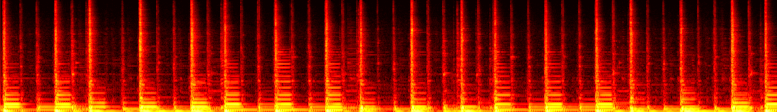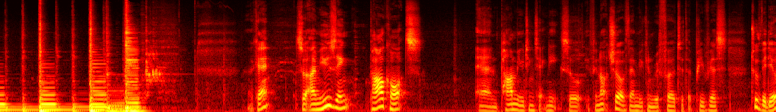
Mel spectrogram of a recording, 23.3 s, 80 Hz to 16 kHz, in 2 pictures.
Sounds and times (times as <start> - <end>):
Strum: 0.0 - 14.5
Acoustic guitar: 0.0 - 15.2
Speech: 15.4 - 18.0, 18.8 - 23.3.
